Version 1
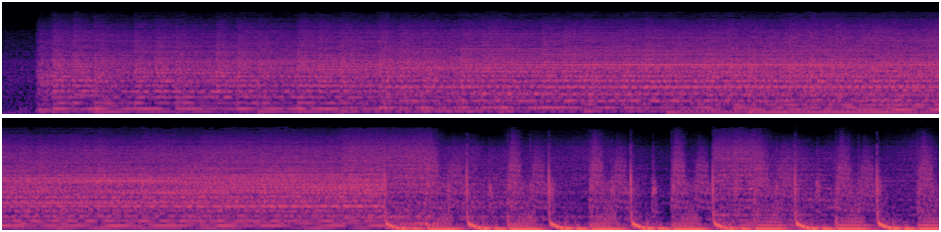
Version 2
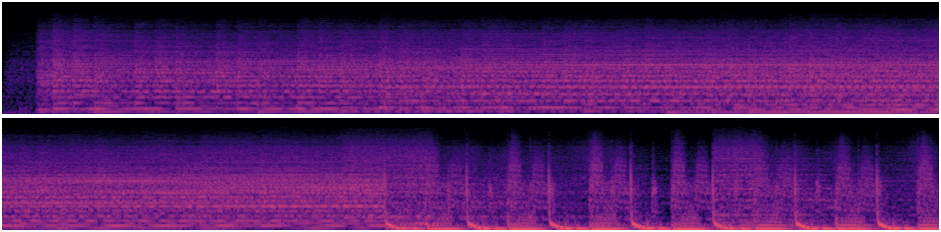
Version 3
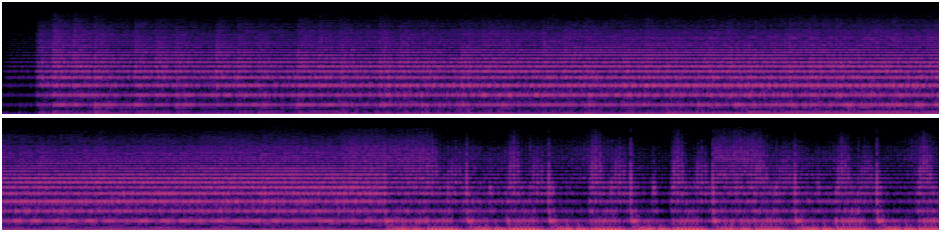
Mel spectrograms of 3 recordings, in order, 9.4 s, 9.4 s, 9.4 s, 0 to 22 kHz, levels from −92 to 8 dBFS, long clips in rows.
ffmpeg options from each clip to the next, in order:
-af "adynamicequalizer=threshold=0.00631:dfrequency=2000:dqfactor=0.7:tfrequency=2000:tqfactor=0.7:attack=5:release=100:ratio=0.375:range=2.5:mode=cutabove:tftype=highshelf,volume=-5.5dB"
-af "aeval=exprs='(tanh(28.2*val(0)+0.65)-tanh(0.65))/28.2':c=same,afftfilt=real='hypot(re,im)*cos(PI*b)':imag='0':win_size=512:overlap=0.75,volume=6dB"

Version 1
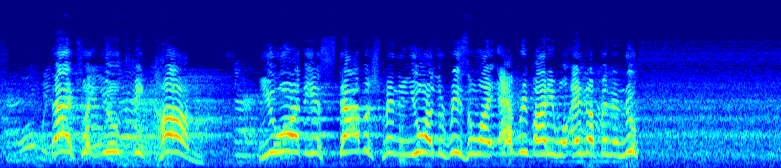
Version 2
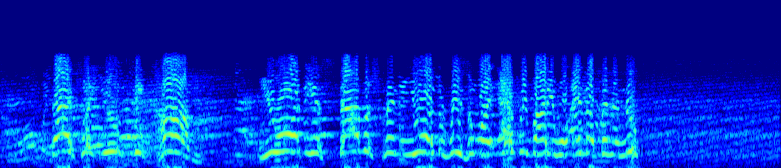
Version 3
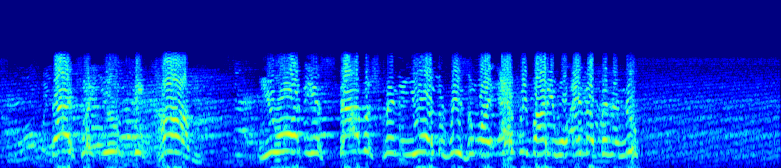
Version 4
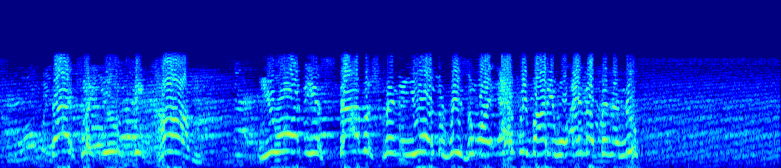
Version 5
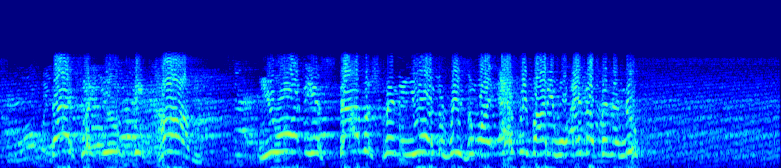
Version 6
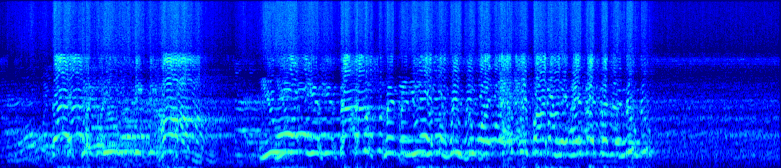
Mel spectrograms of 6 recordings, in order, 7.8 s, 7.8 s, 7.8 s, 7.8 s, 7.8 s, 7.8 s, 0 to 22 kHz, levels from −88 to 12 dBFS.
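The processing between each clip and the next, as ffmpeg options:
-filter_complex "[0:a]aresample=11025,volume=22dB,asoftclip=hard,volume=-22dB,aresample=44100,asplit=2[a][b];[b]adelay=4.4,afreqshift=2.7[c];[a][c]amix=inputs=2:normalize=1,volume=-7dB"
-af "highshelf=f=3.3k:g=10,volume=3.5dB"
-af "acompressor=threshold=-32dB:ratio=6"
-af "aecho=1:1:62|124|186|248|310:0.112|0.0673|0.0404|0.0242|0.0145"
-af "acrusher=bits=6:mode=log:mix=0:aa=0.000001,aecho=1:1:143|210:0.596|0.141,aexciter=amount=11:drive=5:freq=5.1k,volume=-8dB"

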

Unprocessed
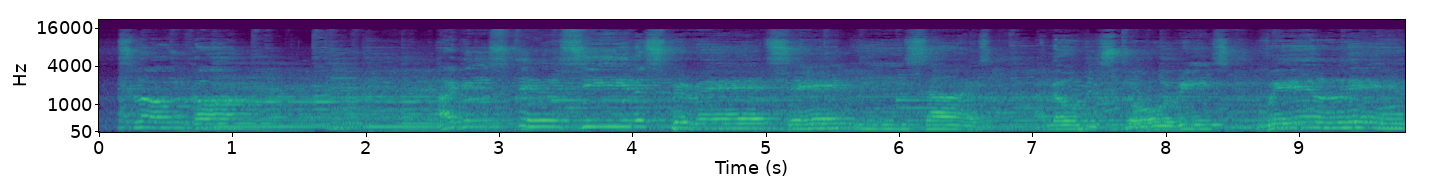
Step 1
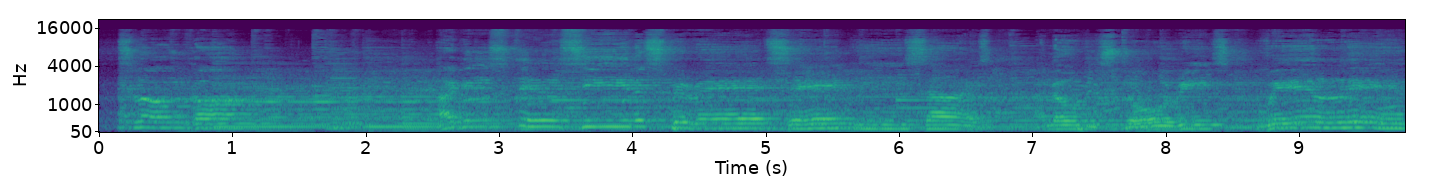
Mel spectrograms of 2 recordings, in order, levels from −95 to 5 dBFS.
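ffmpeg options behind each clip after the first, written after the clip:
-af anull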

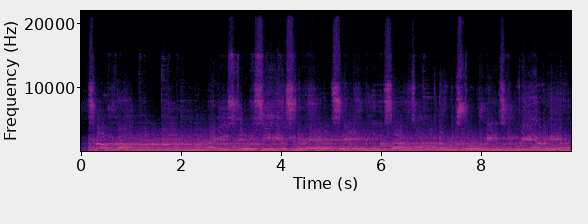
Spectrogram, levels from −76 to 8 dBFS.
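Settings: -filter_complex "[0:a]asplit=2[a][b];[b]alimiter=level_in=5dB:limit=-24dB:level=0:latency=1,volume=-5dB,volume=2.5dB[c];[a][c]amix=inputs=2:normalize=0,asoftclip=type=tanh:threshold=-28.5dB,asplit=2[d][e];[e]adelay=431.5,volume=-6dB,highshelf=f=4k:g=-9.71[f];[d][f]amix=inputs=2:normalize=0"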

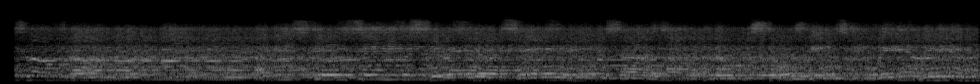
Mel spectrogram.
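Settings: -af "acrusher=bits=4:mix=0:aa=0.5,flanger=delay=15:depth=2:speed=0.88,highpass=f=390:w=0.5412,highpass=f=390:w=1.3066,equalizer=f=580:t=q:w=4:g=-9,equalizer=f=1k:t=q:w=4:g=-7,equalizer=f=1.6k:t=q:w=4:g=-5,equalizer=f=2.6k:t=q:w=4:g=-10,equalizer=f=5.3k:t=q:w=4:g=8,lowpass=f=5.6k:w=0.5412,lowpass=f=5.6k:w=1.3066"

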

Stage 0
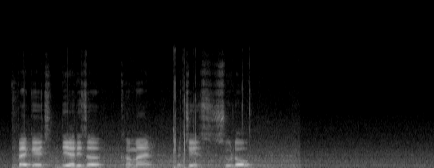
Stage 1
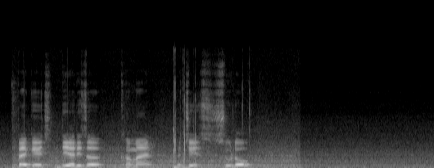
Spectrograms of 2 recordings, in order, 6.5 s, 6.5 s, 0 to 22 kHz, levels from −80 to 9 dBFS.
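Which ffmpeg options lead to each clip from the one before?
-filter_complex "[0:a]equalizer=f=200:t=o:w=0.24:g=14,asplit=2[a][b];[b]acompressor=threshold=-25dB:ratio=6,volume=-2dB[c];[a][c]amix=inputs=2:normalize=0"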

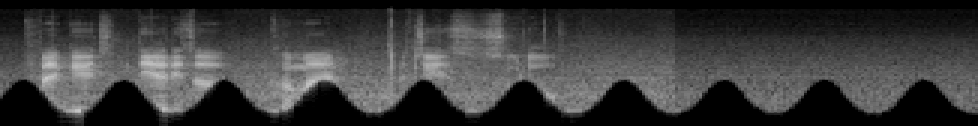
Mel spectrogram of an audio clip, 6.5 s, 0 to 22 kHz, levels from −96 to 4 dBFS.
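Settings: -af "afftfilt=real='re*gte(b*sr/1024,490*pow(1700/490,0.5+0.5*sin(2*PI*1.5*pts/sr)))':imag='im*gte(b*sr/1024,490*pow(1700/490,0.5+0.5*sin(2*PI*1.5*pts/sr)))':win_size=1024:overlap=0.75"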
